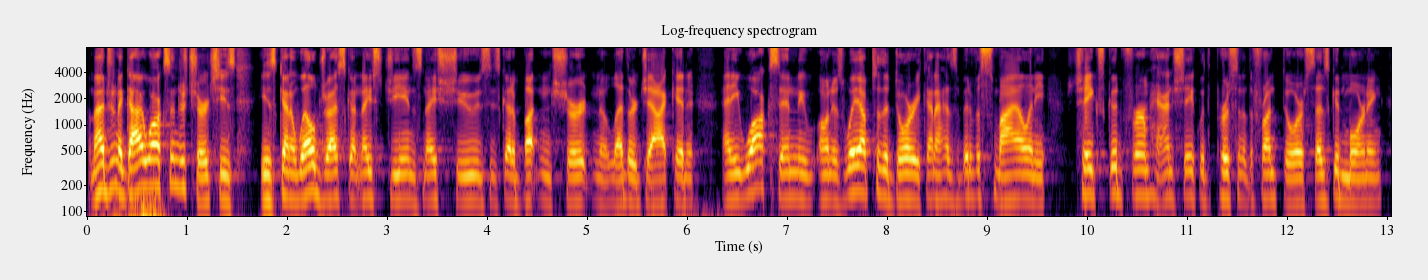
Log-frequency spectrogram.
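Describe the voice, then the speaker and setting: A man preaching a sermon as pastor, animated, with humorous asides and little acted-out dialogues. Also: medium pitch, quick pace, few pauses.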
